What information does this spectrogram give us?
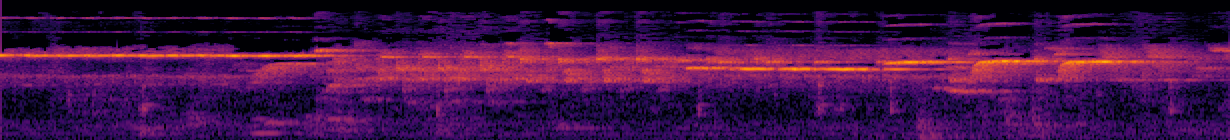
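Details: Canary song to stimulate a female: continuous high warbling with a long held whistle at the start, shifting trills and buzzy passages, plus faint room noise.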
